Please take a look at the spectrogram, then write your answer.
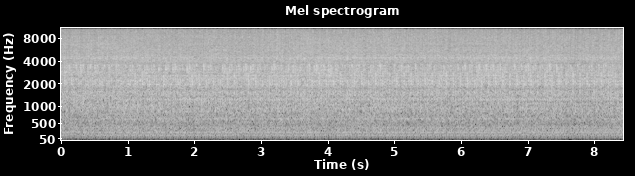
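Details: Kubota G1800 tractor diesel, rebuilt engine back in tractor after about 2 hours mowing: steady even clatter, no knocks or misses; healthy, running good.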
